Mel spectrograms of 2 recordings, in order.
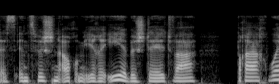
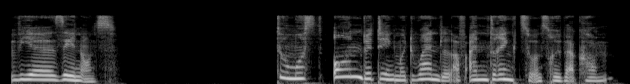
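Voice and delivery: high, fluting calling voice; 6 semitones higher than usual. Andrea calls after a woman leaving with bags and her pug, fluting.

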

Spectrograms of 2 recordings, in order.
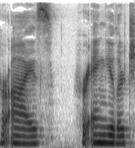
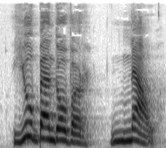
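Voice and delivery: put-on speaking with a Ukrainian accent; 4 semitones higher, 4 dB louder than usual. Narrator quotes the woman who blindfolded him giving an order, Mistress Cat's Ukrainian accent. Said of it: "speaks to me in a Ukrainian accent".

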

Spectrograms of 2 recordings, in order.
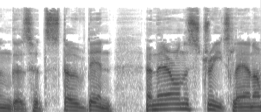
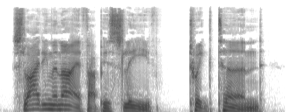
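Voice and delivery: plain

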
